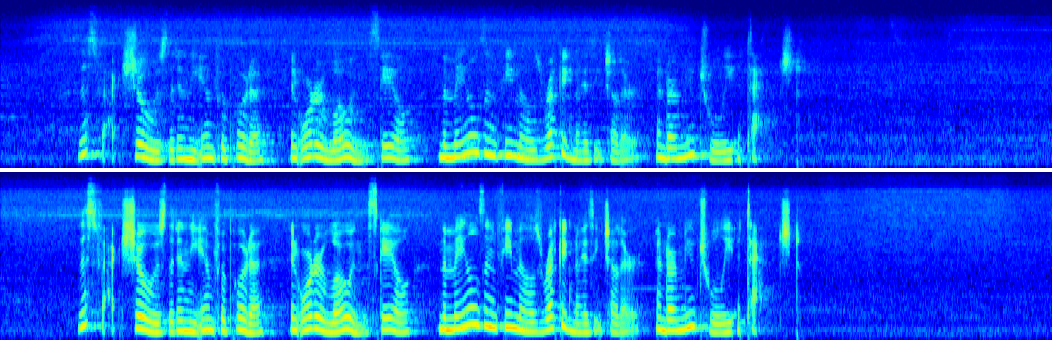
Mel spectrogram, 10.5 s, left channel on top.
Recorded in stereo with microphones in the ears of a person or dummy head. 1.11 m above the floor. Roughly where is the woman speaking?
Right.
